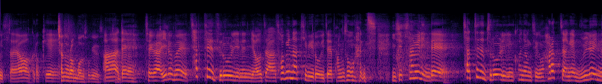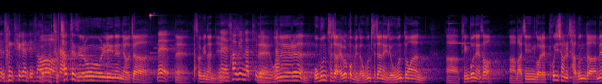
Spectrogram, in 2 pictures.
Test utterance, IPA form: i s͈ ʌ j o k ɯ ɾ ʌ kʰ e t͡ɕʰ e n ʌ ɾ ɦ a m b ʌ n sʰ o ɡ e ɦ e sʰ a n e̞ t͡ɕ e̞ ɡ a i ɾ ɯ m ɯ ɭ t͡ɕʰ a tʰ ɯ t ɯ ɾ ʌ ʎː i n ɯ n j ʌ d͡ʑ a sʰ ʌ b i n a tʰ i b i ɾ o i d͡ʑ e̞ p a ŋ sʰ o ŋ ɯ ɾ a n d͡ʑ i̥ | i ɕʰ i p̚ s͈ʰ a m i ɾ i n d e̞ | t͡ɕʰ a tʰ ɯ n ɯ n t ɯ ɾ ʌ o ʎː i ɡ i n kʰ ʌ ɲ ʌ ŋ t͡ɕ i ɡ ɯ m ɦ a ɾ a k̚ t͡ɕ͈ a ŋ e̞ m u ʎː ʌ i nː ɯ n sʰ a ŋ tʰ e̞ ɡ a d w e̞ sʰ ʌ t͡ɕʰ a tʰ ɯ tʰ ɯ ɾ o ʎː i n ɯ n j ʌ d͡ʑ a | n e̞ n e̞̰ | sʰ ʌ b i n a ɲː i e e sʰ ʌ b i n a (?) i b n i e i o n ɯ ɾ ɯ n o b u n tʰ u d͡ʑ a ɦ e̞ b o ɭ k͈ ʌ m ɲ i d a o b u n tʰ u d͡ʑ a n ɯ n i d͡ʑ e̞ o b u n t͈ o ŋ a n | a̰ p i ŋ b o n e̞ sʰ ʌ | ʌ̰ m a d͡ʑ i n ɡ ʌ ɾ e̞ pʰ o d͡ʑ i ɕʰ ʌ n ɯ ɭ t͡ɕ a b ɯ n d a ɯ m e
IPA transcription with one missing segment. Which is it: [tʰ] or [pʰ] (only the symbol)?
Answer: tʰ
